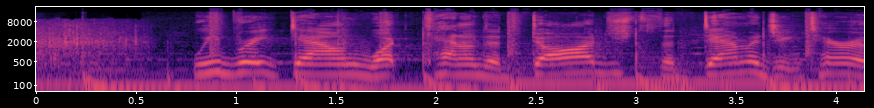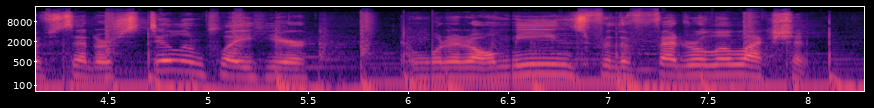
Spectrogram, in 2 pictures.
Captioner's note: applause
